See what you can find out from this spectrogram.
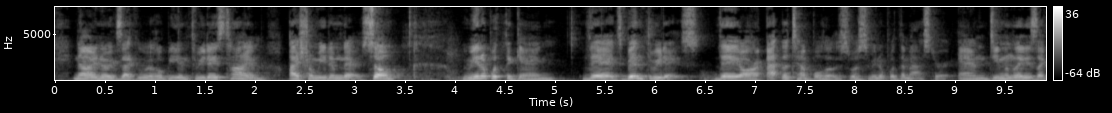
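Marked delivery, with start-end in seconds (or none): none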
